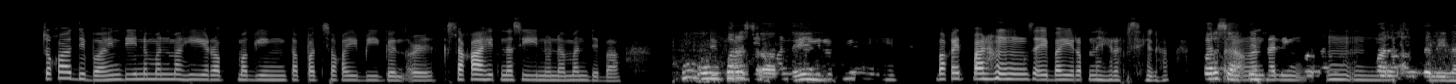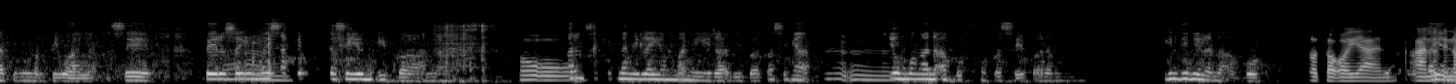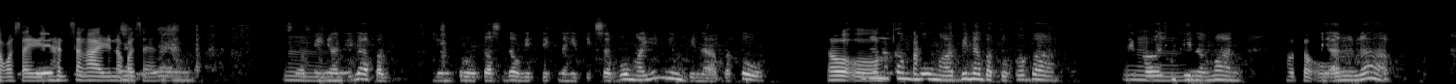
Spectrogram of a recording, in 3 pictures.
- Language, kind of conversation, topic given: Filipino, unstructured, Ano ang epekto ng pagtitiwala sa ating mga relasyon?
- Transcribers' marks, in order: tapping; other background noise; distorted speech; laughing while speaking: "parang"; laughing while speaking: "sila"; static; laughing while speaking: "diyan"; chuckle; unintelligible speech; other street noise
